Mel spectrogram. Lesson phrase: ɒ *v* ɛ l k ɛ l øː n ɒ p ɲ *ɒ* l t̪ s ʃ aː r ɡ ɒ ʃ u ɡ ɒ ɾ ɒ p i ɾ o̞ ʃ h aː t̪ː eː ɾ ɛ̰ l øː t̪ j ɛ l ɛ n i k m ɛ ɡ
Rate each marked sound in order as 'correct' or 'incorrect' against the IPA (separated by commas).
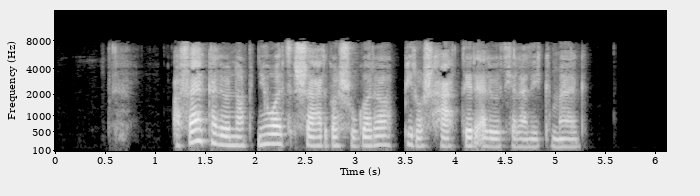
incorrect, incorrect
